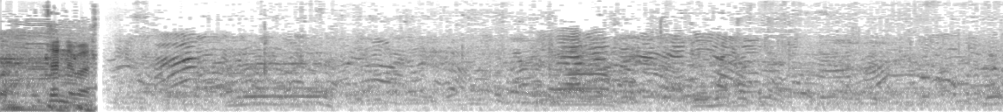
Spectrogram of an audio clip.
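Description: A crowd of women and men chatter and call out outdoors.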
